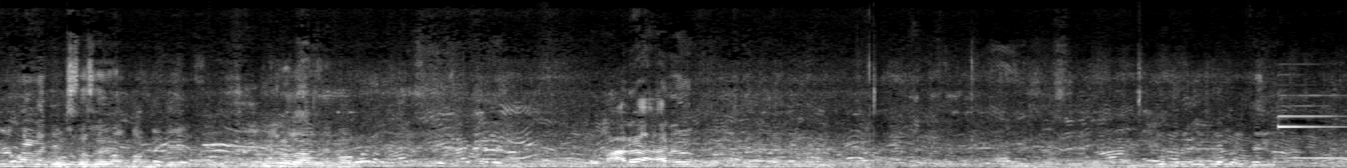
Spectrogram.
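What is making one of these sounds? A crowd of men and women talk and call out all at once nearby, outdoors.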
